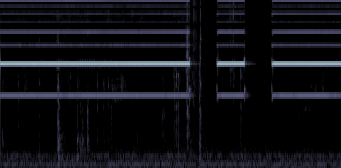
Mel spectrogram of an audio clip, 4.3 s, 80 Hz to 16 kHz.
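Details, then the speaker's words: Jeep 4.0 engine after a complete teardown and overhaul: multimeter continuity beep on two harness plug pins cuts out and returns as the harness is moved. Shallow insulation break in the wiring harness causes an intermittent short; harness needs repair. "I've got a break in the insulation somewhere in that harness luckily it's not too deep"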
